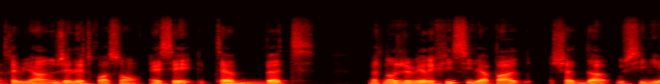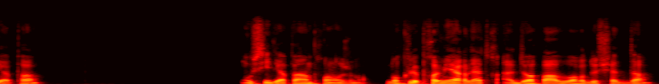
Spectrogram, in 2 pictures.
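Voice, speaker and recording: A man teaching a dictation lesson step by step, sounding syllables out slowly and repeating them. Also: medium pitch, a little mellow. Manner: slow, repeats syllables aloud. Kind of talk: step-by-step lesson on writing Arabic letters.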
